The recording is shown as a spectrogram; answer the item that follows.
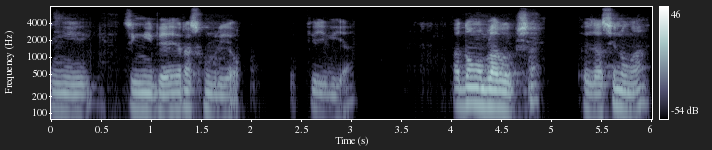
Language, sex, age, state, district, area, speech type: Bodo, male, 18-30, Assam, Udalguri, urban, spontaneous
